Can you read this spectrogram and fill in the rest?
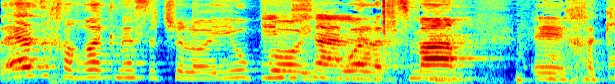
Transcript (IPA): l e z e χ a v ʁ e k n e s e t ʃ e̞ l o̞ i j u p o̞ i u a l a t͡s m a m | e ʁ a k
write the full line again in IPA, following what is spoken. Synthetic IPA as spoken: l e z e χ a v ʁ e k n e s e t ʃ e̞ l o̞ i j u p o̞ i u a l a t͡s m a m | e χ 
